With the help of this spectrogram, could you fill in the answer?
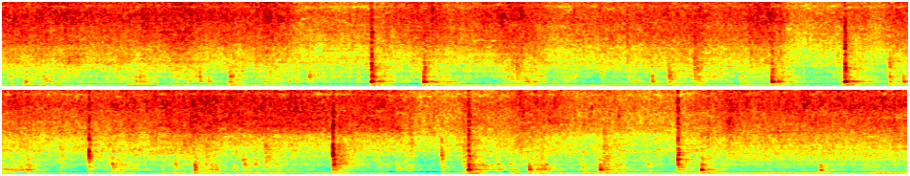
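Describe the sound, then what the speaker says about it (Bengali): Vegetables and shrimp fry in a little oil in a pan, a steady sizzle broken by repeated clinks and scrapes of a spatula as they are stirred, close and without talking. "তেল নিয়ে সেখানে আমরা ভেজিটেবল এবং শ্রিমটা দিয়ে দিব অল্প আছে কিছুক্ষণ ভাজি করব"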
